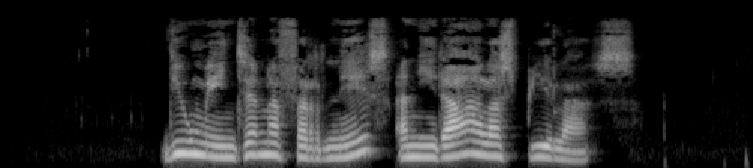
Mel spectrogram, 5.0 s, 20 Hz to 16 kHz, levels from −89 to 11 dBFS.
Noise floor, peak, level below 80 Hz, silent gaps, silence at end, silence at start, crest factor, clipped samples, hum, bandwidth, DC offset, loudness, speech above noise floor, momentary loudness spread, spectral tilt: -77 dBFS; -2 dBFS; -76 dBFS; none; 0.8 s; 1.1 s; 20 dB; under 0.1%; none; 11.5 kHz; under 0.1%; -22 LUFS; 56 dB; 12 LU; -5 dB/octave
